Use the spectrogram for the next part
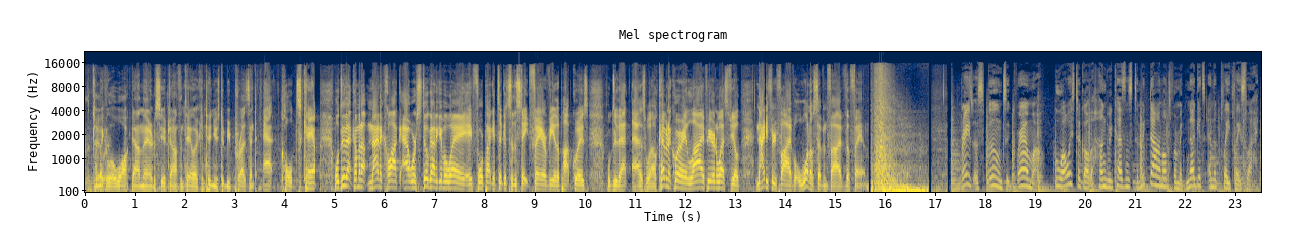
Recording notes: LIVE AT COLTS CAMP! Camp practice underway.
